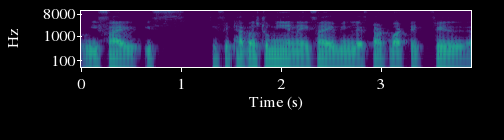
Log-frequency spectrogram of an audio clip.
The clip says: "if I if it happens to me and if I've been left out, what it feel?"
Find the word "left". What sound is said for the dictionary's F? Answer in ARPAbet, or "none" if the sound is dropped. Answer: F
